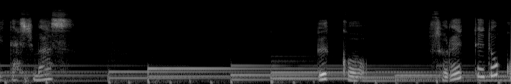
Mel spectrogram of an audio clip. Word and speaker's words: 仏向: 正解は仏に向かうと書いて仏教と読みます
